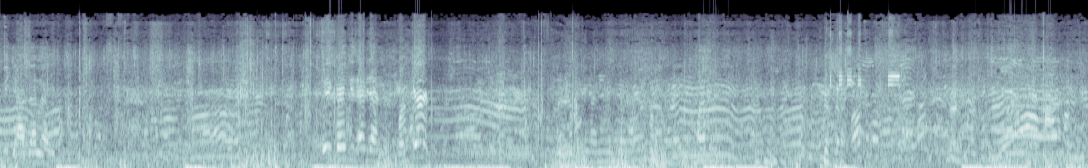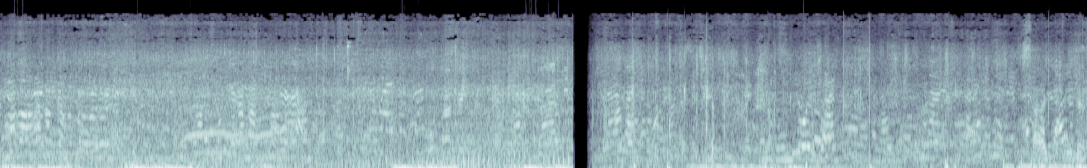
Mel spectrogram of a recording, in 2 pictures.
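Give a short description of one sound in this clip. A crowd of women and men talk loudly over one another close by.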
